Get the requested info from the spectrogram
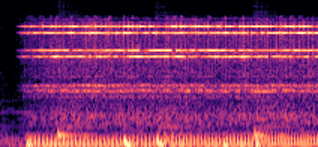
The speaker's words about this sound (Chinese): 熟悉的闹钟声响起，明天哼哼猪一定不会迟到了。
